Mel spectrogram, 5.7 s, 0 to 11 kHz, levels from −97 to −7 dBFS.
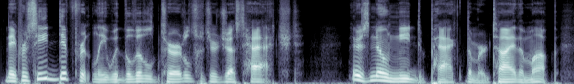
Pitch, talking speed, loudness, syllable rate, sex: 115 Hz, 230 wpm, -20 LUFS, 6.2 syllables/s, male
